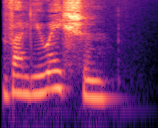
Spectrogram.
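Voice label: "valuation", British English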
